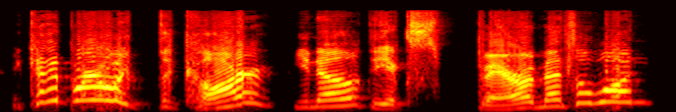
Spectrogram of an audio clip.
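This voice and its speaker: Guy doing a high cocky old immortal dude, teasing, kinda gravelly. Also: huge pitch swings, brisk, bright, forceful tone, no room sound, studio quality, exaggerated voice. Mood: scheming. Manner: breezy and teasing.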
